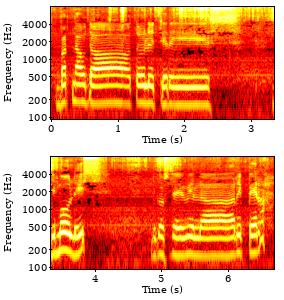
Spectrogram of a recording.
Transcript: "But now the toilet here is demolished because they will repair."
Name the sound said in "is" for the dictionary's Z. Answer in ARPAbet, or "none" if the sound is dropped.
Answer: S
